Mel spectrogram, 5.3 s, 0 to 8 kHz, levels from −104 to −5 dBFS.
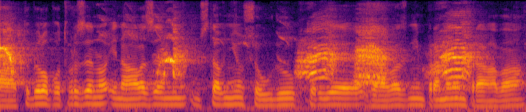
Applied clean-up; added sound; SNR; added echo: none; Bird vocalization, bird call, bird song; -3 dB; none.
